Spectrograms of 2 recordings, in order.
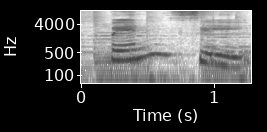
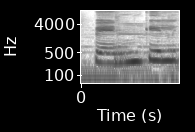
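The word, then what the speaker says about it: pencil: మరియు పదం యొక్క ఉచ్చారణ అవుతుంది పెన్సిల్. పెన్కిల్ కాదు, పెన్సిల్.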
